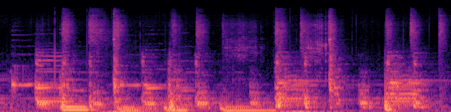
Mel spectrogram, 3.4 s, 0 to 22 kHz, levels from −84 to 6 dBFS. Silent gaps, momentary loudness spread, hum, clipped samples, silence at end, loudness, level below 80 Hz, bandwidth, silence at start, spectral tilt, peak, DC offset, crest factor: none; 6 LU; none; under 0.1%; 0 s; -19 LUFS; -28 dBFS; 16 kHz; 0 s; -6.5 dB/octave; -2 dBFS; under 0.1%; 16 dB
